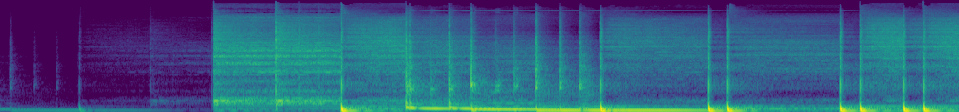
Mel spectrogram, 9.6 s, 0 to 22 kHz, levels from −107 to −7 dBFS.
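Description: The source feed likely broke while the path stayed live: an audio dropout to a faint residue, already under way, until 2.14 s, when the music abruptly returns.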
